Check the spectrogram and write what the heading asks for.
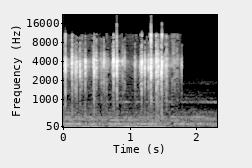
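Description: A rapid run of sharp clicks, about ten a second, that stops shortly before the end.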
